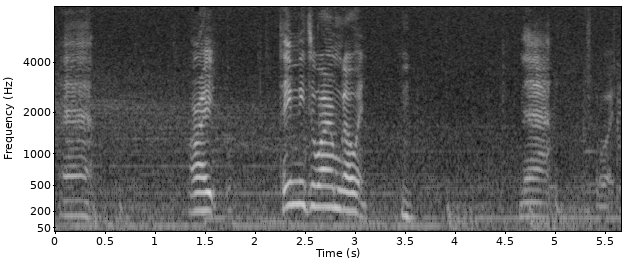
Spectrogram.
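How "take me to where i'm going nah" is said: usual speaking voice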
